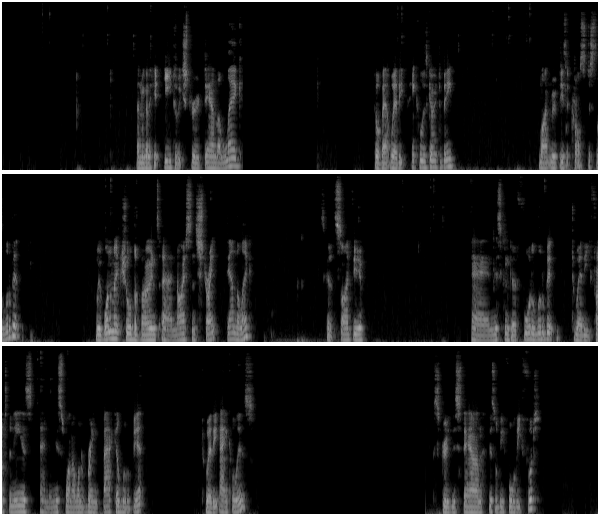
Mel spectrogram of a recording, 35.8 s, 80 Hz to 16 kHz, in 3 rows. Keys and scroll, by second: 3.4 e, 11.1 g, 17.8 KP_3, 21.7 g, 25.6 g, 32.5 e.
